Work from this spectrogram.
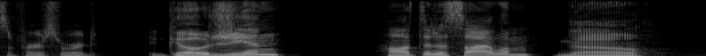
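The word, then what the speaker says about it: Gonjiam: Gojian Haunted Asylum. No. Spell it? Gonjian.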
